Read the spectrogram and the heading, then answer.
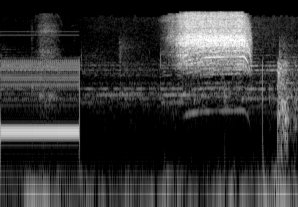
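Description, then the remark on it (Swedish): A tattoo machine at Snake Tattoo, a tattoo studio on Andra Långgatan, tattooing a customer, gives off a steady, high-pitched electric buzz that cuts off abruptly, followed by a louder stretch of hissing, whirring noise and a few short mechanical clicks. “Det är så att jag sitter med en kund här och gör en tatuering på,”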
